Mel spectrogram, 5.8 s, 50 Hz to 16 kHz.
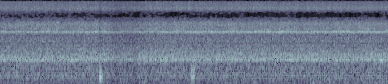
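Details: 2007 Ford Explorer XLT, 4.6L 3-valve V8, about 110k miles, engine running, heard from the passenger side: a thin, steady high-pitched whine, abnormal for this car, that rose with rpm. The lower grooved idler pulley was wobbling and its bearing was worn.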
